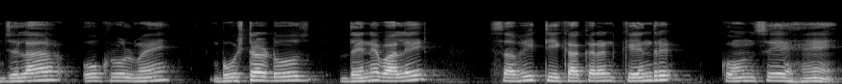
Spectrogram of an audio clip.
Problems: none marked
